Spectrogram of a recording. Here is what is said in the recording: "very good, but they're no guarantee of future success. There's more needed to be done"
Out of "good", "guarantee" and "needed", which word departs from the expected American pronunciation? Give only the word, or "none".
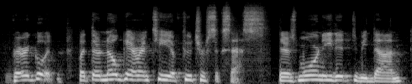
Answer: none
